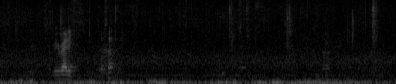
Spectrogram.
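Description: A man speaks through a loudspeaker in the distance.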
